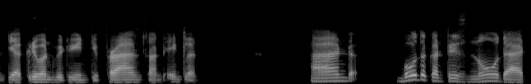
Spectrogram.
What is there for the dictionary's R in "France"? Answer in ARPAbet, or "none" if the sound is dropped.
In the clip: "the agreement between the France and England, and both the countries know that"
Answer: R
